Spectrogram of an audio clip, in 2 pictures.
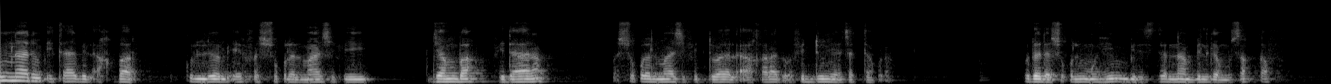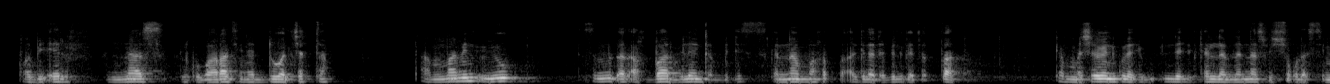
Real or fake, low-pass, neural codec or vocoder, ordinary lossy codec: real; none; none; none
